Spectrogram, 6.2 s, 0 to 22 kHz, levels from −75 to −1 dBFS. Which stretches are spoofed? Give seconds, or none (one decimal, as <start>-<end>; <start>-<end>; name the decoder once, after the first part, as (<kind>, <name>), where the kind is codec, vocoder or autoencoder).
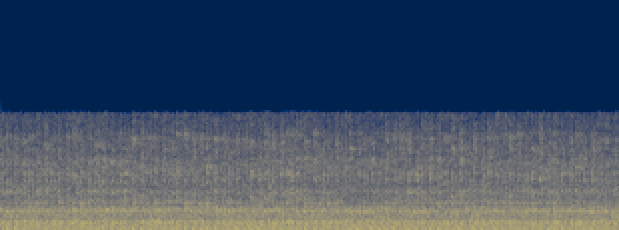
none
